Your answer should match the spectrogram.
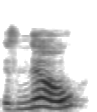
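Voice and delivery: "snow" drawn out with a rising tune; stretched, rising "snow" for the class to copy; pronunciation model. Shown as a demonstration. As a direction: model "snow" carefully for learners. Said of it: "Las voy a pronunciar yo".

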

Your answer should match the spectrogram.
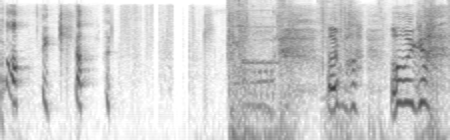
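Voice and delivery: breathless hyperventilating after laughing. Real, not acted. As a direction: gasp it out, hyperventilating. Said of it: "I'm hyperventilating".

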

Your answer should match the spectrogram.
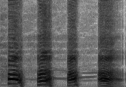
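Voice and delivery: a big, bold womanly laugh that falls away; open-throated amused laugh; hearty laugh. Acted. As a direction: laugh like a proud matron warrior. Character laugh in voice set.

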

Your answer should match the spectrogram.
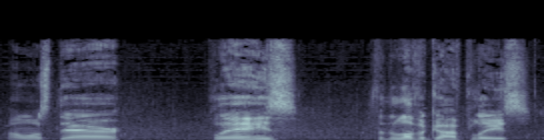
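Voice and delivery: loud desperate plea; loud please-hurry begging. Real, not acted. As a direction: beg the game, loudly. Begging game to finish.

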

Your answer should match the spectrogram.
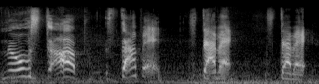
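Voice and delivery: panicked cries, easing off from high and loud; urgent, scared bursts; frightened pleading. Real, not acted. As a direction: beg the attacker off. Pleading with the attacker in game.

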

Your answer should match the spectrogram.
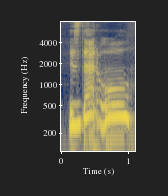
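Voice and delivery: put-on very high, flat girlish voice; bored girl voice. A daughter brushes off her father, high and unimpressed. Elizabeth's reply in cartoon.

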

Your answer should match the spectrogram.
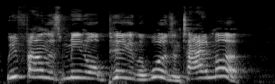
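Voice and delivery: put-on loud, high-pitched kid's voice; very high boyish holler; boys shouting. A narrator's reading. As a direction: shout the news like an excited boy. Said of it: "the boys shouted".

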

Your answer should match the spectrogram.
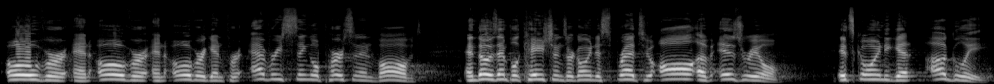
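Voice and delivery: loud, rising sermon peak; full-voiced preacher building to a cry; preaching at full force. Real, not acted. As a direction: drive it home from the pulpit.

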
